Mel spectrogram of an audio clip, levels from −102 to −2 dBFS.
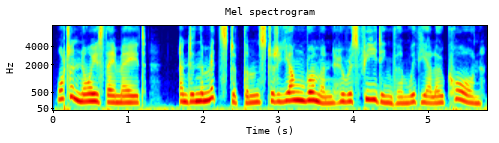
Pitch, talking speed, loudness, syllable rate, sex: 215 Hz, 230 wpm, -17 LUFS, 5.0 syllables/s, female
